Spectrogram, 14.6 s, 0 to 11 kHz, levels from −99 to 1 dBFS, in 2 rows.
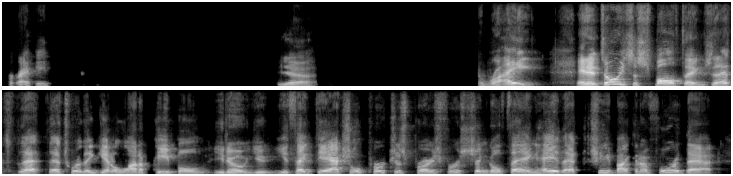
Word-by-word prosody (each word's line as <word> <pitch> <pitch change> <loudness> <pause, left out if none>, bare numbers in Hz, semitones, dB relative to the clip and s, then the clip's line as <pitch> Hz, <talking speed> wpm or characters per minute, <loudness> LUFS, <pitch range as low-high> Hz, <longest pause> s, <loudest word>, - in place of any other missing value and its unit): right? 190 -1 -7 2.3
Yeah. - - -6 1.6
Right, 465 - +1 0.4
and 175 +1 +9
it's 180 - +9
always 290 +2 +5
the - - -5
small 230 +1 +5
things. 115 - -1
So 150 - 0
that's 225 0 0
that 205 +2 +1
that's 200 +2 -3
where 220 -2 -1
they - - -3
get 175 +2 -1
a - - -2
lotta 145 +3 -1
people, 90 0 -5
you - - -9
know, 120 -3 -1
you 125 +2 -9
you 140 -2 -9
think 195 +1 0
the 160 0 +1
actual 165 +1 +2
purchase 230 +2 -8
price 150 -3 -5
for 140 -3 -11
a - - -9
single 215 - -5
thing, 205 -9 0
"Hey, 225 - +3
that's 205 +2 -2
cheap, 235 -5 -9
I 185 +1 +2
can 185 - -10
afford 235 - -4
that." - - 0
190 Hz, 160 wpm, -24 LUFS, 145-220 Hz, 2.3 s, and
